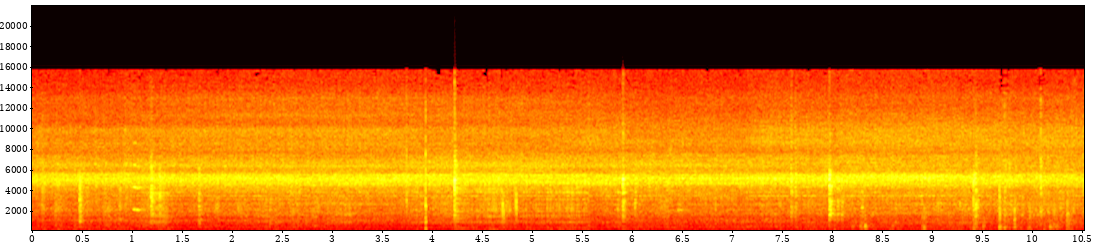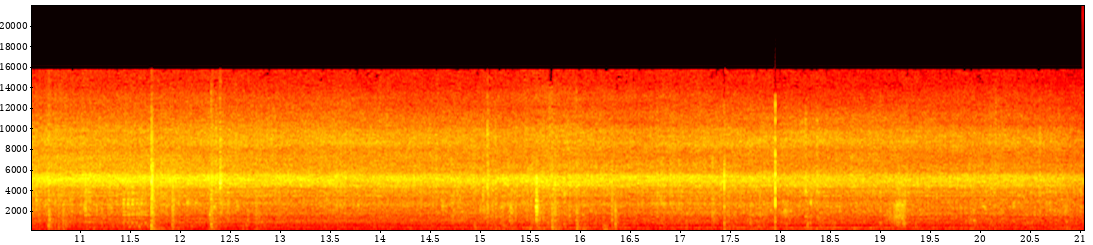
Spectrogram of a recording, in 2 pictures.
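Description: Tyres of a Suzuki Samurai crawling slowly over loose rock, with stones and gravel cracking and popping under them in scattered sharp clicks, over a steady high hiss.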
